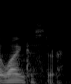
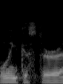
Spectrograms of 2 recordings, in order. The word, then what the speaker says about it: Lancaster: there lancaster well there's some people call it lincuster and i go well it's spelled with a's so i don't know why you're calling it lincaster but it's lancaster if you look at it that's what i've called it so you got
